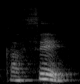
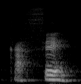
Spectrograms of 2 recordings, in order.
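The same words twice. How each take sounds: First: The final e is a closed vowel. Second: The final e is an open vowel. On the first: The speaker calls it right. "será sempre café" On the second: The speaker calls it wrong. "nós não vamos usar a pronúncia de E"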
